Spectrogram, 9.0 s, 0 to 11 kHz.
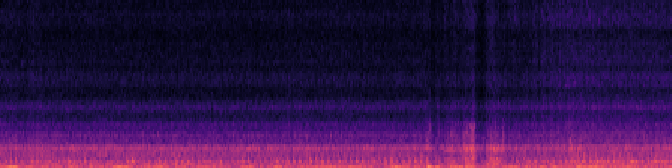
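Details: Transfer case noise on an NP231J (post-1997): a steady low drone with a mid-pitched whirring hum over the drivetrain; cause to be found at teardown.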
